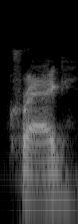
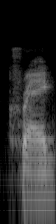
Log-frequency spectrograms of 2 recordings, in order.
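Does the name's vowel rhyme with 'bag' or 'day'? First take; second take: bag; day. First: The vowel is a short 'a' sound. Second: The vowel is a long 'ay' sound. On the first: The speaker calls it right. "like a piratey way to spell and pronounce a rocky outcropping" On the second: The speaker calls it wrong. "Not Craig, like C R A I G"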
